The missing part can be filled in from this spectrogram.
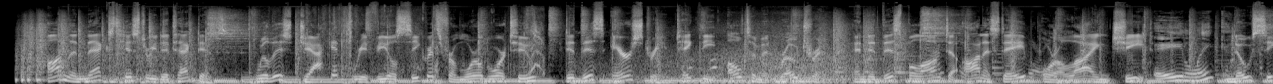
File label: men promos; Our "with it" 40's, friendly, upbeat and energetic guy.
